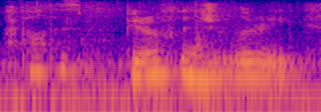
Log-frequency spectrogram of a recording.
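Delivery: hushed early-morning wonder. Retold or imitated. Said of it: "and I was like".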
